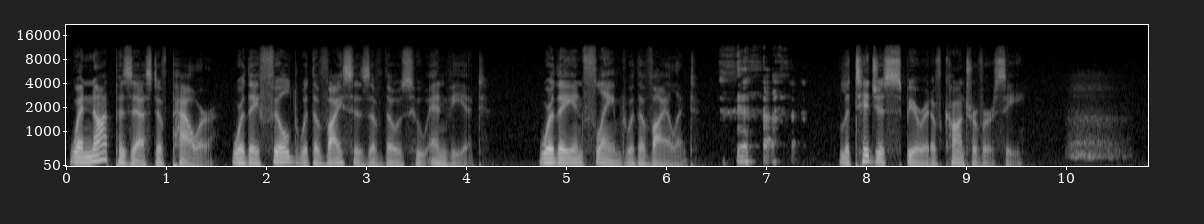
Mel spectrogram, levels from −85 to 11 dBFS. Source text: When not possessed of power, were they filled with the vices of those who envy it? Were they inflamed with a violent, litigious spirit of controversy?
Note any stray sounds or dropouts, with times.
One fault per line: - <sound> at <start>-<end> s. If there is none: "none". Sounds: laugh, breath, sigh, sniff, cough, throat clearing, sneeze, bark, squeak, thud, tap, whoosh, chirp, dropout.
- laugh at 6.5-7.4 s
- breath at 10.0-10.7 s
